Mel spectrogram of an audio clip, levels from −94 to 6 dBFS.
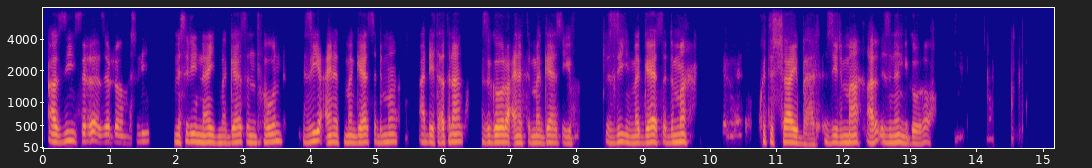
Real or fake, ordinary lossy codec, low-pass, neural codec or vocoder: fake; Opus, 32 kbps; 7.2 kHz; codec, 24 kHz, 1.2 kbps, DualCodec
